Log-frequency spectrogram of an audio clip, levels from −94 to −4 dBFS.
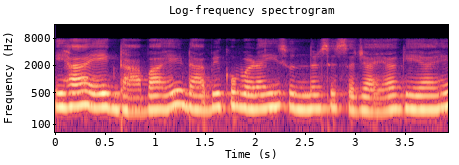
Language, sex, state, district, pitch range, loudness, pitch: Hindi, female, Delhi, New Delhi, 215-240 Hz, -15 LUFS, 225 Hz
